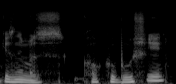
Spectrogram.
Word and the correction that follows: Kokushibo: Is that right? Kokushibo? Kokubushi. Sorry, I'm mixing up the syllables. Kokushibo,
